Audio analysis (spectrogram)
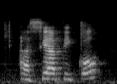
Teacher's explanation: Asiático es esdrújula, sia tiene la mayor fuerza de voz, es esdrújula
